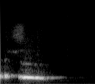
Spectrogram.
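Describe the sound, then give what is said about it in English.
A single short, low cooing bird call, clear, with a steady tonal hum that fades out after about half a second, followed by silence; the bird is heard through an open screen door, calling because it hears another bird. “So, like, the screen door's open, and this bird's tweaking out because it can hear another bird.”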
